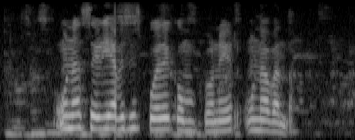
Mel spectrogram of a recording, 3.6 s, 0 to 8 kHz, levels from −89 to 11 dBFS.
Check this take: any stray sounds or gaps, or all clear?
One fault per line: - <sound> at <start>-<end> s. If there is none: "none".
none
